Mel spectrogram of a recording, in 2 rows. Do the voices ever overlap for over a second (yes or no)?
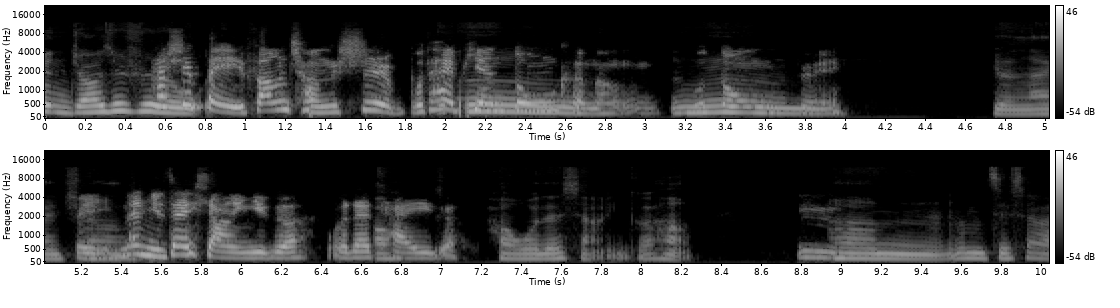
yes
